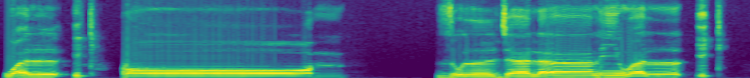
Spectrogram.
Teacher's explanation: Nah, ada aliran nafas. Ro, panjangkan, ini 4 harokat. Mimnya dimatikan atau disukunkan.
